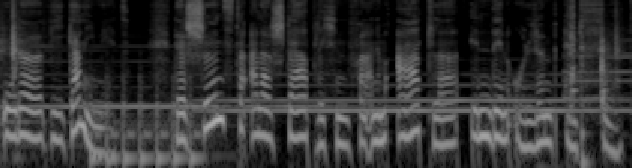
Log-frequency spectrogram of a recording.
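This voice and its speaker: Slow, low-pitched female narrator. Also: expressive. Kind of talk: scripted alphabet-entry reading. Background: music.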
